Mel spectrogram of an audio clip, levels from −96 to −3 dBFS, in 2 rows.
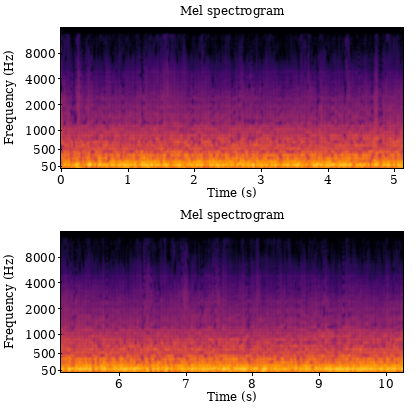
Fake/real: fake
